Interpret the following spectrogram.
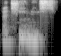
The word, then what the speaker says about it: vaccinus: Vaccinus Vaccinus, that's CC in Latin. In this example is pronounced with a CH, vaccinus.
